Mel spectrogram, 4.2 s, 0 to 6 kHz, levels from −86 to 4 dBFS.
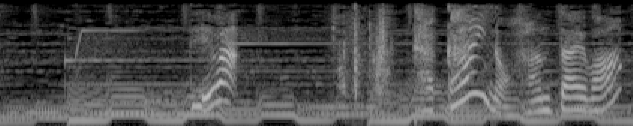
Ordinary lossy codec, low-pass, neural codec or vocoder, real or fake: none; 5.4 kHz; none; real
